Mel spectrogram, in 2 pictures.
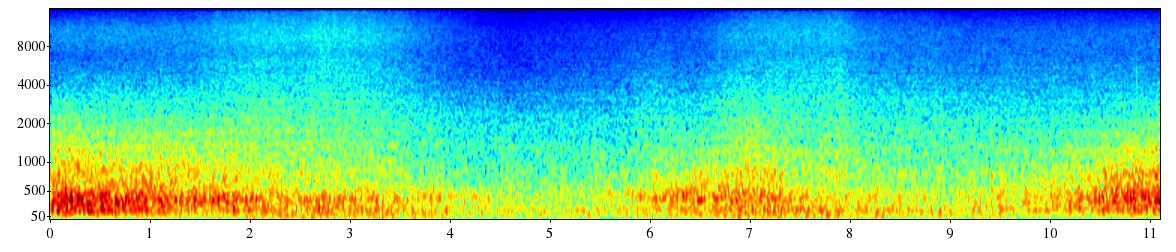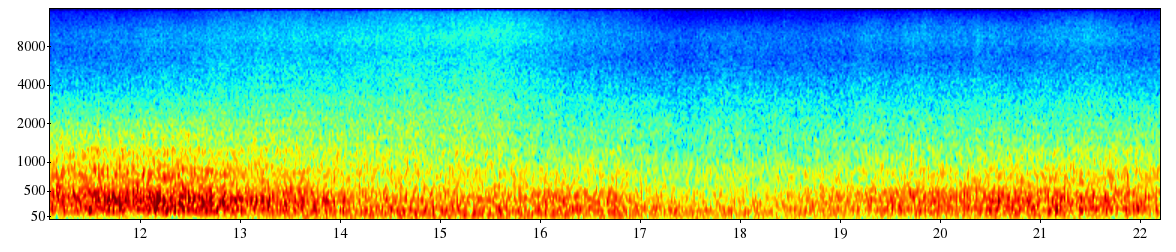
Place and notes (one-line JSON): {"title": "達仁溪橋, Nantian, Daren Township - the waves", "date": "2018-03-23 11:18:00", "description": "Sound of the waves, Rolling stones\nZoom H2n MS +XY", "latitude": "22.26", "longitude": "120.89", "altitude": "5", "timezone": "Asia/Taipei"}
